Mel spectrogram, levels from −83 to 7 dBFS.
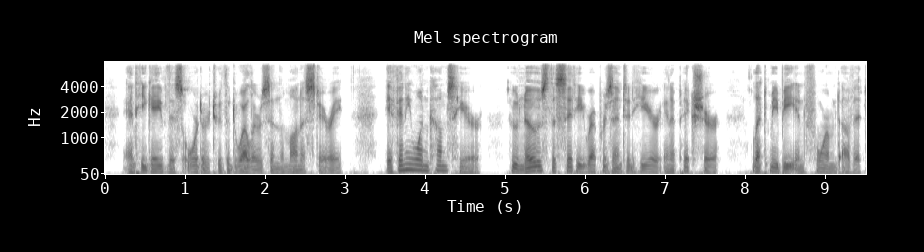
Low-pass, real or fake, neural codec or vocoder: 7.2 kHz; fake; vocoder, 44.1 kHz, 80 mel bands, Vocos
